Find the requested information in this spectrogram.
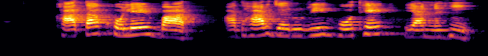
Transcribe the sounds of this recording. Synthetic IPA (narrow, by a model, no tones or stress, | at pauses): kʰaːt̪akʰoːlebaːɾ | aːd̪ʱaːɾd͡ʒəɾuːɾiɦoːt̪ʰɦejanɐɦĩː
